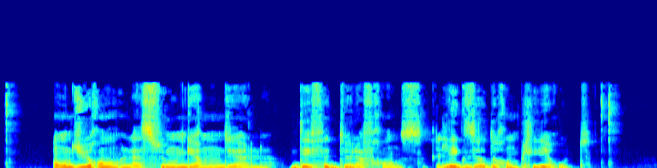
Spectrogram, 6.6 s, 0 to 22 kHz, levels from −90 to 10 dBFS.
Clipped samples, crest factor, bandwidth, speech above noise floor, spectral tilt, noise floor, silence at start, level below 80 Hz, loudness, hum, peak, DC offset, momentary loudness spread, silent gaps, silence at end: under 0.1%; 20 dB; 11.5 kHz; 25 dB; -6 dB/octave; -48 dBFS; 0.05 s; -36 dBFS; -24 LUFS; none; -4 dBFS; under 0.1%; 15 LU; none; 0.45 s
